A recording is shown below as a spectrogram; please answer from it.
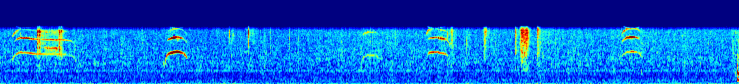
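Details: A kitten, newly born into a house with many cats, gives short high-pitched arched meows, repeated about five times at irregular gaps over fifteen seconds against a quiet low background hum.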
